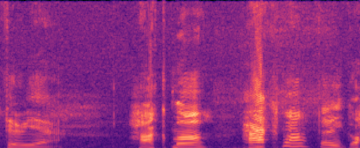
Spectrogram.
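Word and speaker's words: Chokhmah: oh come on right here right there yeah hokhmah come on there you go come on Hawks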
